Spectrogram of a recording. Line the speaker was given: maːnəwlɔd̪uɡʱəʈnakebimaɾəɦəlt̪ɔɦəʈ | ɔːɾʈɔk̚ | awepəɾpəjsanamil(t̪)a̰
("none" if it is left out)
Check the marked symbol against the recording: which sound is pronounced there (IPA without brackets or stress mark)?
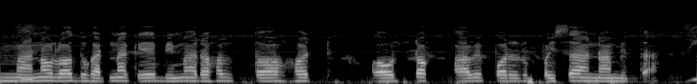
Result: t̪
